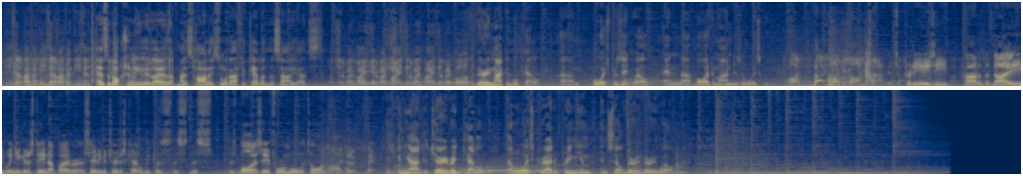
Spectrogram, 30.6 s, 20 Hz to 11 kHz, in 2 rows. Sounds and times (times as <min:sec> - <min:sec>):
Speech: 0:00.0 - 0:25.5
Music: 0:00.0 - 0:29.5.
